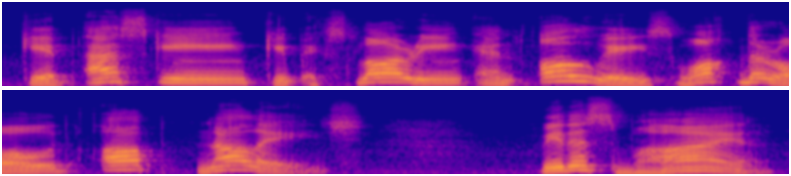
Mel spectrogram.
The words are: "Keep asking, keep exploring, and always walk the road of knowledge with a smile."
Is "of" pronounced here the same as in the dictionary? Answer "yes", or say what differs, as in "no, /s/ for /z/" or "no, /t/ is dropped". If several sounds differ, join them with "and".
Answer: no, /p/ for /v/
